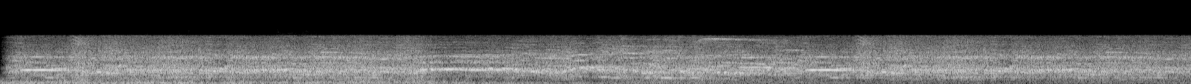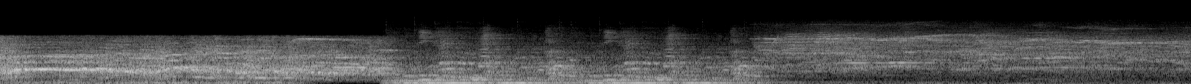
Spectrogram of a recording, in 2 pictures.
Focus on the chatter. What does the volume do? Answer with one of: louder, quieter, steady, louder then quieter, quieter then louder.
quieter.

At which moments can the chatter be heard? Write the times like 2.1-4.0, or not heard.
0.0-23.7.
